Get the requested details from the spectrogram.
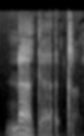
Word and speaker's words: nougat: You don't pronounce a silent T. – No, no, it's nugget.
